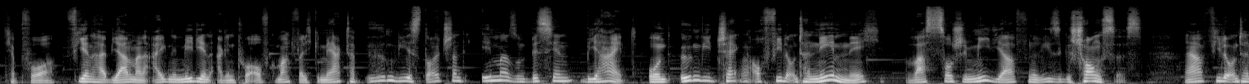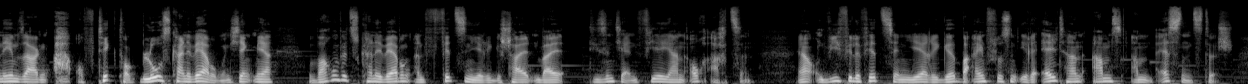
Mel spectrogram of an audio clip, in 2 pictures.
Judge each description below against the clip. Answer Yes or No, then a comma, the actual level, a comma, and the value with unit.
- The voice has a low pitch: Yes, low, 125 Hz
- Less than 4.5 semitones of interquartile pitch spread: No, average, 5.2 semitones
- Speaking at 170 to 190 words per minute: Yes, average, 185 wpm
